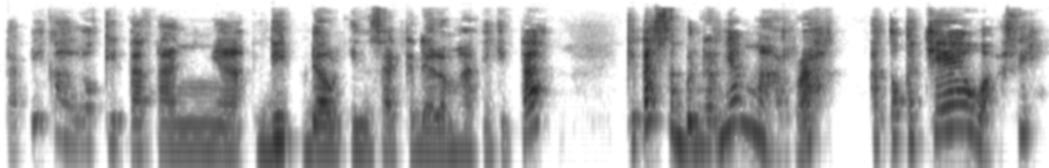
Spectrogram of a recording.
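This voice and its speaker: A woman's voice: mid-range voice, moderate pace, slightly rough. A woman explaining child emotions in a chatty, casual way, mixing in English words. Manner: lively, acts out little dialogues in shifting voices. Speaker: parenting educator.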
